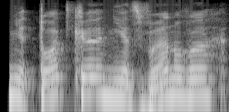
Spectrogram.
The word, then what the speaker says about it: Niétotchka Niezvânova: Nietotka Niesvanova, é mais ou menos assim a pronúncia.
